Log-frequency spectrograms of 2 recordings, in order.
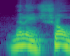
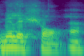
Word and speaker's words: Mélenchon: Então nós temos aí, e veja, o vencedor das eleições, o Mélenchon, ele não é um grande Mélenchon, né, a pronúncia? Mélenchon.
